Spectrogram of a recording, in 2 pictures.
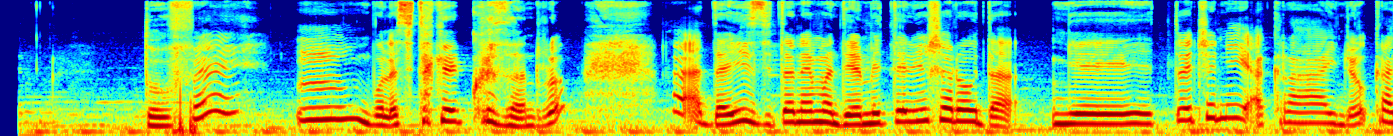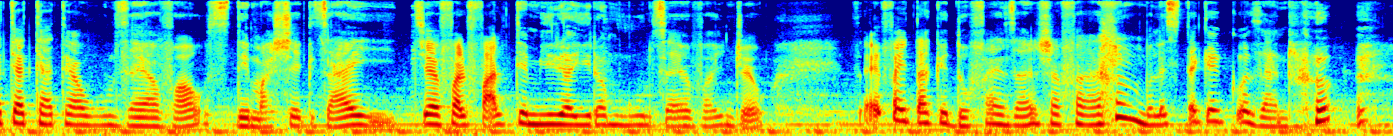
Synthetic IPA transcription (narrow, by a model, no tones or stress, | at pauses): d̪̥ofe | mboləsi̥t̪akekikuzaniro | a̰d̪aiziit̪anamand̪eamet̪eliʃaɾowd̪a | ŋet̪eʈ͡ʂania̰kiraiɳɖ͡ʐewkɾat̪iat̪iat̪auluzajavawsi̥d̪emaʃekizajt̪iafalifa̰lit̪emiɾiaiɾaminuluzajavawiɳɖ͡ʐew | z̥a̰jfait̪aked̪ofanzaniʈ͡ʂəfamboləsi̥t̪akekkozaniro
